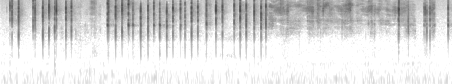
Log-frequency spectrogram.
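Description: Paper clip nails tap and scratch the labeled back of a plastic deodorant stick. A rapid series of sharp, bright clicks gives way to a stretch of continuous crinkly scratching on the label, then a few more taps. The sound is dry and crackly with almost no ring.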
